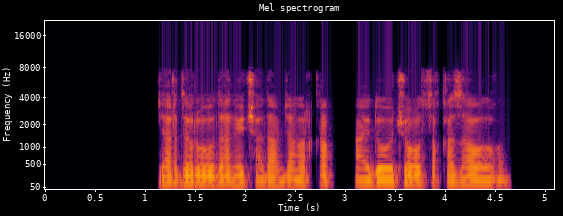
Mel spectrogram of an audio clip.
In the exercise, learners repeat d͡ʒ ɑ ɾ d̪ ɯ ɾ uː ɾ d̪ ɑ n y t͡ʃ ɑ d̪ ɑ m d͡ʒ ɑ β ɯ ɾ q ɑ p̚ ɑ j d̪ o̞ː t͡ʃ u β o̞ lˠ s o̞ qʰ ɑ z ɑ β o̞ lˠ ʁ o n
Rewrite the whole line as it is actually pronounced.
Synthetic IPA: d͡ʒ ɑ ɾ d̪ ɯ ɾ uː d̪ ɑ n y t͡ʃ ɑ d̪ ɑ m d͡ʒ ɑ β ɯ ɾ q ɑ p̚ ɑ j d̪ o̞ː t͡ʃ u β o̞ lˠ s o̞ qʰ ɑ z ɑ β o̞ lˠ ʁ o n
